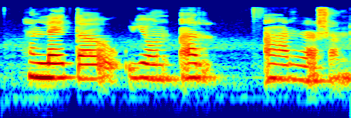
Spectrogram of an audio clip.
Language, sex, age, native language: Icelandic, female, 9, Icelandic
